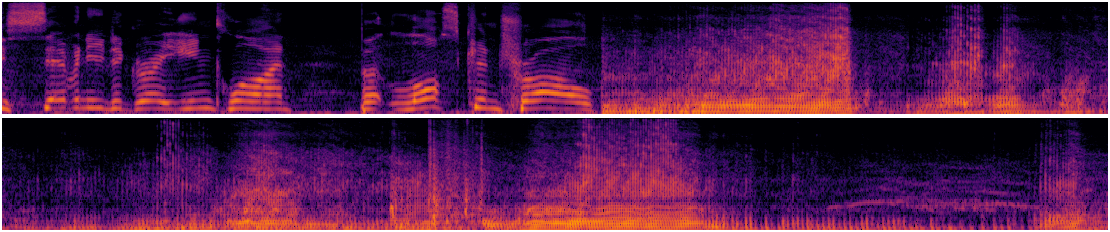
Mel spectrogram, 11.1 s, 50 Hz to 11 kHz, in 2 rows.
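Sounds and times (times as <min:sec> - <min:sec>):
motorcycle engine revving: 0:03.0 - 0:11.0.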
